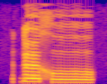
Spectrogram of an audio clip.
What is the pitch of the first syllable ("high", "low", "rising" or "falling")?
high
